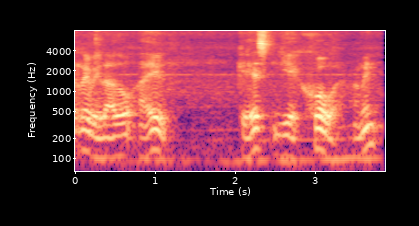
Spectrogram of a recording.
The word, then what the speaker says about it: Jehová: O bien se puede pronunciar Jehová o se puede pronunciar Yahweh. ¿Ok? Hay algunos que pelean que es de una manera y otros que otra, pero lo cierto es que el nombre se pronuncia Jehová.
